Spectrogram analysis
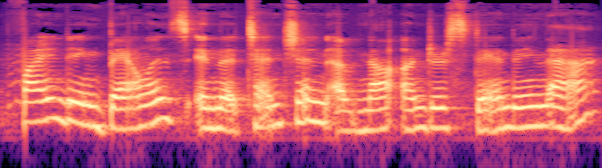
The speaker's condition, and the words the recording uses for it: ALS (motor neuron disease). Yeah, that ALS has begun to impact my mouth.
